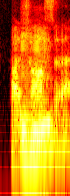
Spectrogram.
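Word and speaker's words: Ajinça: I had the French crew on my pod, and they did his name right. I still can't do it right. Ajansa, I think, is how you say it.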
